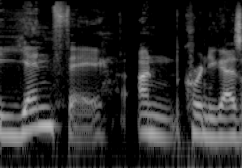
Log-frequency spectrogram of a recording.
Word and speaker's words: Yanfei: guys told me that yanfei is not pronounced dion fans actually yen faye i'm according to you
